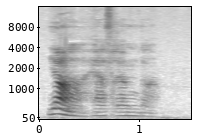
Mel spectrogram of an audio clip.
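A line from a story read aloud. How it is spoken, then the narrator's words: Deep musical voice. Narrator (German): sagte er mit tiefer musikalischer Stimme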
